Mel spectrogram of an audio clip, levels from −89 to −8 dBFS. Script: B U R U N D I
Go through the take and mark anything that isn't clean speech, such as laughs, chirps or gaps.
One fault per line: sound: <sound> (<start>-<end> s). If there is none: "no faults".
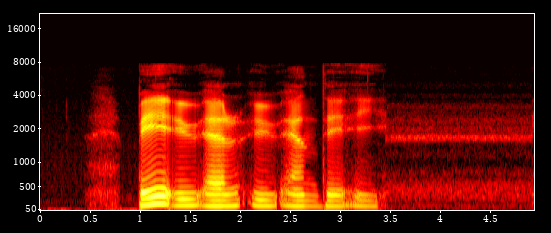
no faults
